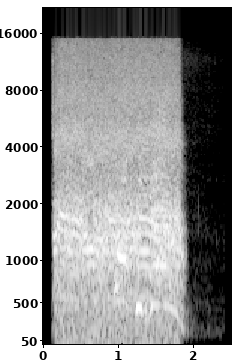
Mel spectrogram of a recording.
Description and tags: A really big Loud scream!
Loud, Noisy, Scream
